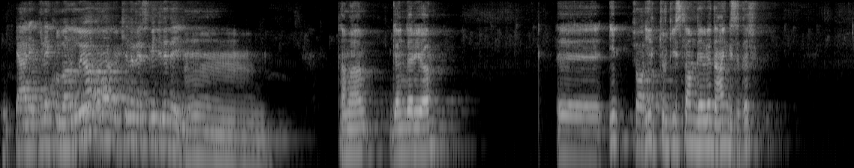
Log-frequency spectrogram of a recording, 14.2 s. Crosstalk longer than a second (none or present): none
